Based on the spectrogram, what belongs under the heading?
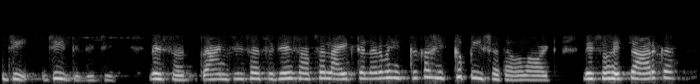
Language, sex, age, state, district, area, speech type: Sindhi, female, 18-30, Gujarat, Surat, urban, conversation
